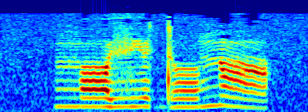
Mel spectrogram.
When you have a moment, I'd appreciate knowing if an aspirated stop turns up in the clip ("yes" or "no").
no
